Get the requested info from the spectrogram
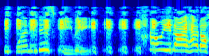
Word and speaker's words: Peabody: I could be mistaken since it is the museum name, but the town of Peabody is pronounced Peabody.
